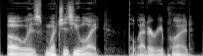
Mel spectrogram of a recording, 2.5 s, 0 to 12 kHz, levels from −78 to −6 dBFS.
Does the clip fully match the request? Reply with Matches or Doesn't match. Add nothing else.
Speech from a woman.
Doesn't match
